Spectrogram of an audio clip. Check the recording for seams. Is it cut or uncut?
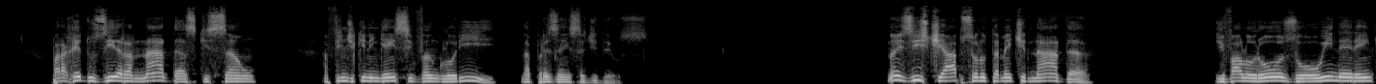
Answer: uncut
